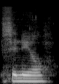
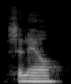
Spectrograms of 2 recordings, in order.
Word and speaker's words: chenille: It is that old um I always say it wrong. Chenille. Chanel. Chenille. Chenille. Chanel.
